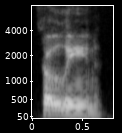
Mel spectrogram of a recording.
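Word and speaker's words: choline: does somehow bleeding realization Chen how do you pronounce that chlo Chen huh colen colen c h o l i n e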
